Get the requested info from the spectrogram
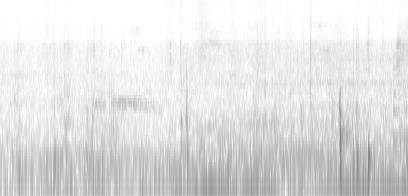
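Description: Street-market background: a steady low hum with faint distant voices, and a couple of sharp knocks about three and a half seconds in.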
